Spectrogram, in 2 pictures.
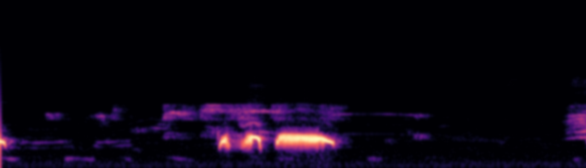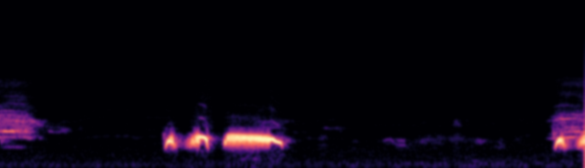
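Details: Three spotted dove thúc gù phrases roughly five to six seconds apart, each two clipped notes then a long, level coo, with faint higher chattering before the first and a soft note between.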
